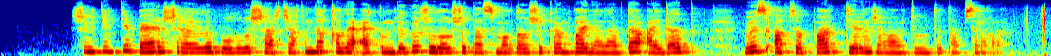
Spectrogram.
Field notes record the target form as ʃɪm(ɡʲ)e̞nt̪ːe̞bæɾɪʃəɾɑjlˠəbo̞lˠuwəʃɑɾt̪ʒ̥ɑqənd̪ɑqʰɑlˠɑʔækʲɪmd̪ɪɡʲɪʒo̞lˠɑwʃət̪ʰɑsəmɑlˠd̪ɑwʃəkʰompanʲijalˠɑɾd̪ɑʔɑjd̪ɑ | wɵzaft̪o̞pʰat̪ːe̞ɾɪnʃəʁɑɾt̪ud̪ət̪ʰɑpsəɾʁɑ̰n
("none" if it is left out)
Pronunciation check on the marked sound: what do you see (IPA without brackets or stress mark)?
kʲ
